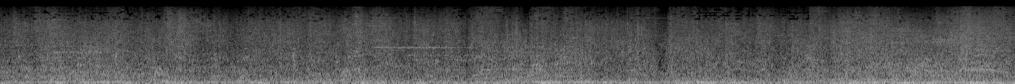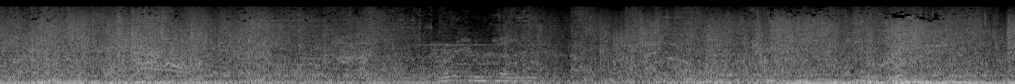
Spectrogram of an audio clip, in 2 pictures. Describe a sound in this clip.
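Spell effects crackle and boom during a fight.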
